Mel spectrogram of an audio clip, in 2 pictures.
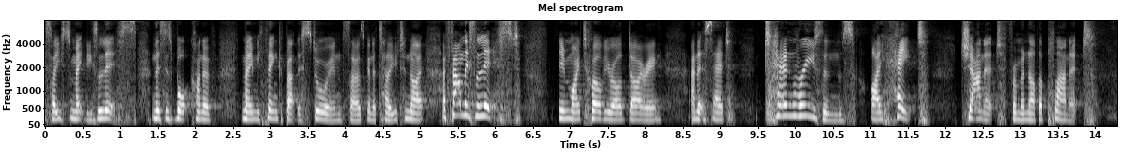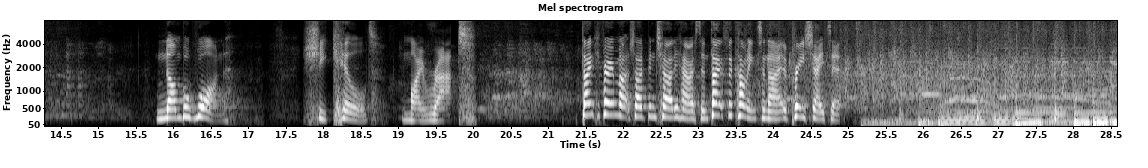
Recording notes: podcasts recorded at the Stand Up Tragedy night that took place at The Hackney Attic on May 17th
